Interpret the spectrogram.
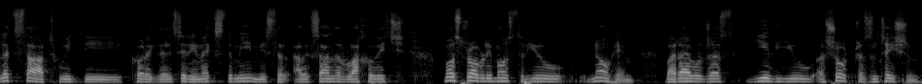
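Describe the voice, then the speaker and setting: Recorded very cleanly against a silent background, a man with a Macedonian accent speaks at medium pitch with a dark, mellow tone and fairly even intonation. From North Macedonia. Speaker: panel moderator. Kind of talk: conference panel introduction. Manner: formal.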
